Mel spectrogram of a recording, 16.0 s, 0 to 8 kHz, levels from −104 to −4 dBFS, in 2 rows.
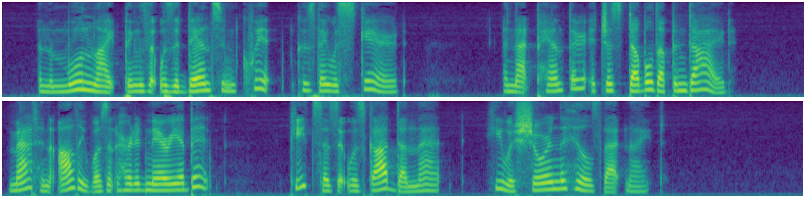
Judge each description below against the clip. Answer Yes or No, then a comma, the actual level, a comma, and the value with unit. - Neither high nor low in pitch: No, high, 200 Hz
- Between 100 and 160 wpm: No, average, 170 wpm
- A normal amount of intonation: Yes, average, 4.0 semitones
